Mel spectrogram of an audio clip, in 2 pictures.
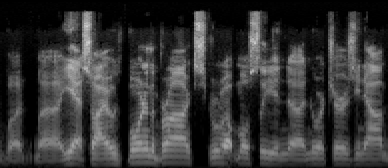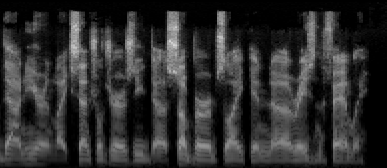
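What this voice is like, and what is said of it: Northeastern American accent. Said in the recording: “he's saying New England ... a potpourri of the, you know, the Northeast accent”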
